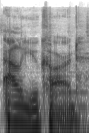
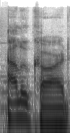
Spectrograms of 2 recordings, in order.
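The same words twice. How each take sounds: First: The middle U is heavily stressed, said 'yoo'. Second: The middle U is unstressed. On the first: The speaker calls it wrong. "heavily put uh, putting emphasis on the U" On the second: The speaker calls it right. "as it should be"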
